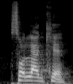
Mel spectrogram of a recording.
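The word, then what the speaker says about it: Saliba: the slightest what he say his name was Solan that's how you actually say his name Solan Solan yeah cuz everybody says Salan Salan everybody says Deli Ali but it's not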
